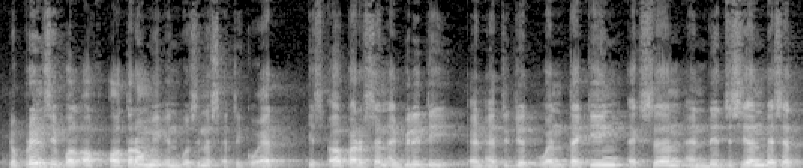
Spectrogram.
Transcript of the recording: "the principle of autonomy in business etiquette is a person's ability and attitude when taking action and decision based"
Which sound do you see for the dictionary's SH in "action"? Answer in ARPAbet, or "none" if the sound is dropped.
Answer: S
